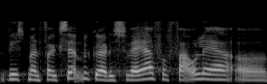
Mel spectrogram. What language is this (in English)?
Danish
